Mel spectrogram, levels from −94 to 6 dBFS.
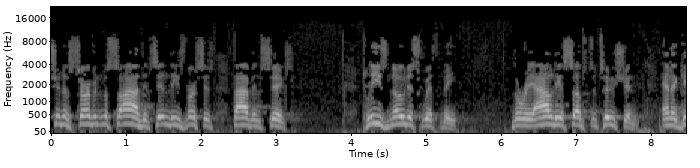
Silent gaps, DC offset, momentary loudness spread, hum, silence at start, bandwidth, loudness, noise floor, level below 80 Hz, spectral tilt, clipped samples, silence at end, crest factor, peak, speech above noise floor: none; under 0.1%; 12 LU; none; 0 s; 11.5 kHz; -32 LUFS; -66 dBFS; -64 dBFS; -5 dB/octave; under 0.1%; 0 s; 20 dB; -12 dBFS; 35 dB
